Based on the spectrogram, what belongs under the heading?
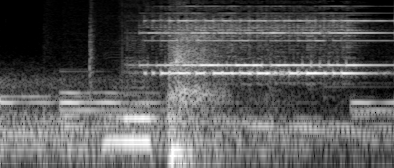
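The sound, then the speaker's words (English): A mobile phone rings with a bright electronic ringtone, sustained high-pitched melodic tones playing loudly and continuously over low background noise, with no one speaking. It is a call from a colleague at the office, left unanswered, while walking up a street away from Westminster Abbey. “Nope, I'm not going to answer that.”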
